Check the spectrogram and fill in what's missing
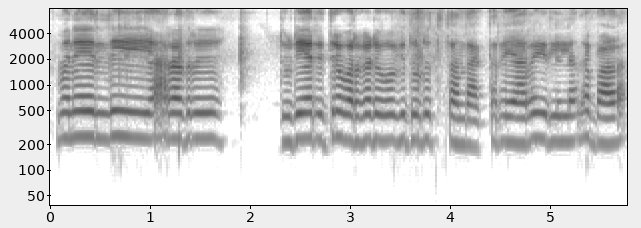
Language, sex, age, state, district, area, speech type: Kannada, female, 45-60, Karnataka, Gadag, rural, spontaneous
